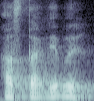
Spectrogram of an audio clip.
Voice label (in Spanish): "por mucho tiempo", Otomí, hombre; INALI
